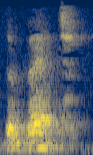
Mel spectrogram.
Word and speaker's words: de Wette: In 1805, early 1800s, a German scholar named Wilhelm de Wet, that's spelled D-E-W-E-T-T-E,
